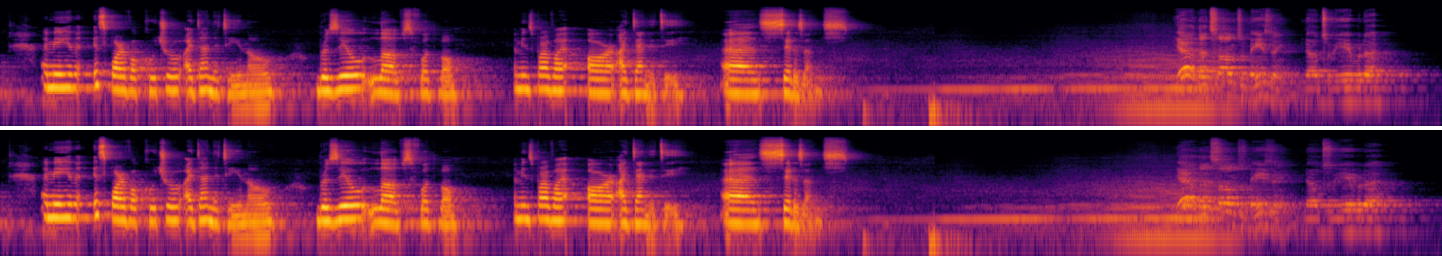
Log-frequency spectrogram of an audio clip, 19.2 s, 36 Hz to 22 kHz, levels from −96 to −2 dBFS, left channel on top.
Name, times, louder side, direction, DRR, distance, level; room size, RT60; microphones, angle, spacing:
voice 1, 0.3-3.7 4.2-6.1 6.9-9.1 9.6-11.3, right 1 dB, 10° right, 12 dB, 0.4 m, -22 dB
sound 1, 8.8-16.3, right 1 dB, 10° left, 2.6 m, -44 dB
voice 2, 15.7-18.4, left 2 dB, 65° left, 3 dB, 1.8 m, -33 dB
29.5 x 12.5 x 3.2 m, 1.5 s
head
